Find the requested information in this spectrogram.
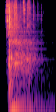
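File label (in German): bleigießen single sound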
